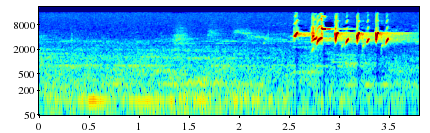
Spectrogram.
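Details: A European goldfinch sings in 2023. After a stretch of low hum, a quick run of bright, tinkling chirps and twitters comes in at the end.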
